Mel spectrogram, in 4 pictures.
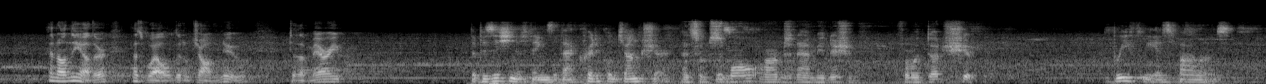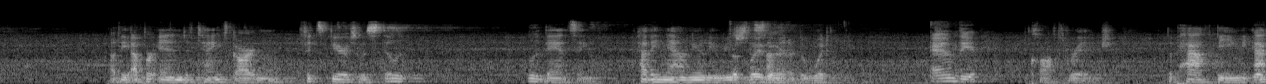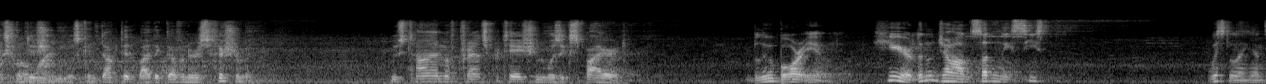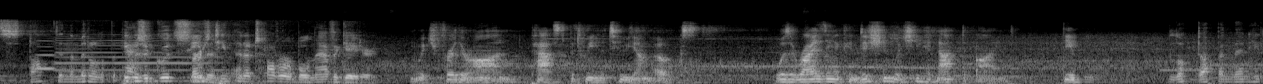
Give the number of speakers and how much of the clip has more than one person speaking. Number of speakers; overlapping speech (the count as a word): three, about 7%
